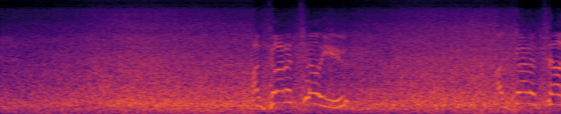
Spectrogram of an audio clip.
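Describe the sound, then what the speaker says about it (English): Ocean waves break steadily on a beach in a broad, continuous wash with wind buffeting the microphone, while someone talks over the surf. "Now, I know you see a few waves coming in behind me now."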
